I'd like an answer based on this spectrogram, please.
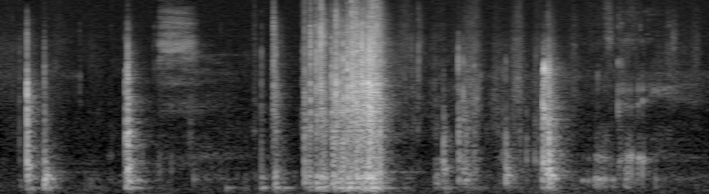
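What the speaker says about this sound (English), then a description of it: "let me just reshuffle up the cards a little bit more" Tarot cards being reshuffled by hand, with crisp riffling bursts and softer slides, one longer riffle in the middle, repeated in quick separate strokes close by.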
